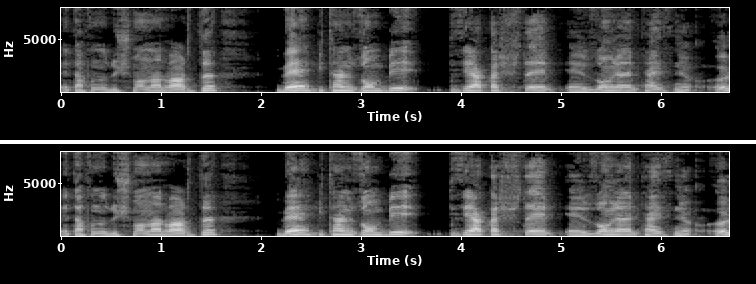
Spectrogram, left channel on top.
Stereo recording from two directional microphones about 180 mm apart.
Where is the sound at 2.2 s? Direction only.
10° left (ahead or behind).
